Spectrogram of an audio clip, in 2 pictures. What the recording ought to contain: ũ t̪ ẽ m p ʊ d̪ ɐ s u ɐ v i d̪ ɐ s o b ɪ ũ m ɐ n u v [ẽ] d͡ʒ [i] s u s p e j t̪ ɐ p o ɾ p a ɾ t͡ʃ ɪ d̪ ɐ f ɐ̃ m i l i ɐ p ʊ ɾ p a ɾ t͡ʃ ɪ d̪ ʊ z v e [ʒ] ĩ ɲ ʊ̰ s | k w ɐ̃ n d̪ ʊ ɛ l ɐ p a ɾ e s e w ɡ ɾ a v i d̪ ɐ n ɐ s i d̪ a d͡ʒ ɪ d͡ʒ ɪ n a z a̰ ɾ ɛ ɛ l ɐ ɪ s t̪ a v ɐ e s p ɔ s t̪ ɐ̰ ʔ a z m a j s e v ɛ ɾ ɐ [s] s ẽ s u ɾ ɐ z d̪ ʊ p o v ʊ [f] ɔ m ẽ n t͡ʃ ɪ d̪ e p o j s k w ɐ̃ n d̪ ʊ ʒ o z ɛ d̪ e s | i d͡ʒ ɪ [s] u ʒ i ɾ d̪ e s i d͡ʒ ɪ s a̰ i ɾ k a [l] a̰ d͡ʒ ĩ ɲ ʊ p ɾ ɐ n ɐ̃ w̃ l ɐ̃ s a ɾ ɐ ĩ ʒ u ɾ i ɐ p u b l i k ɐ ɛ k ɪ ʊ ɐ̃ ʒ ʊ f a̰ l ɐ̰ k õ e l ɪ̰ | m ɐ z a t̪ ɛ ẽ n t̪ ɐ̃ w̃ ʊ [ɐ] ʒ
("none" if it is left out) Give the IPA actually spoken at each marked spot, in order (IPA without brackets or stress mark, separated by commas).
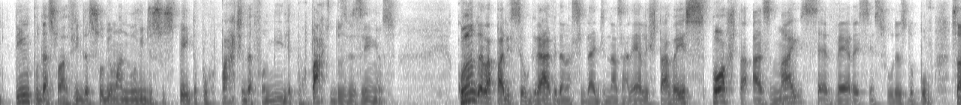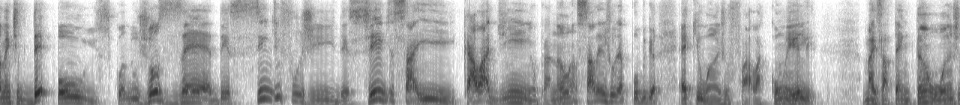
ẽ, ɪ, z, s, s, f, l, ɐ̃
